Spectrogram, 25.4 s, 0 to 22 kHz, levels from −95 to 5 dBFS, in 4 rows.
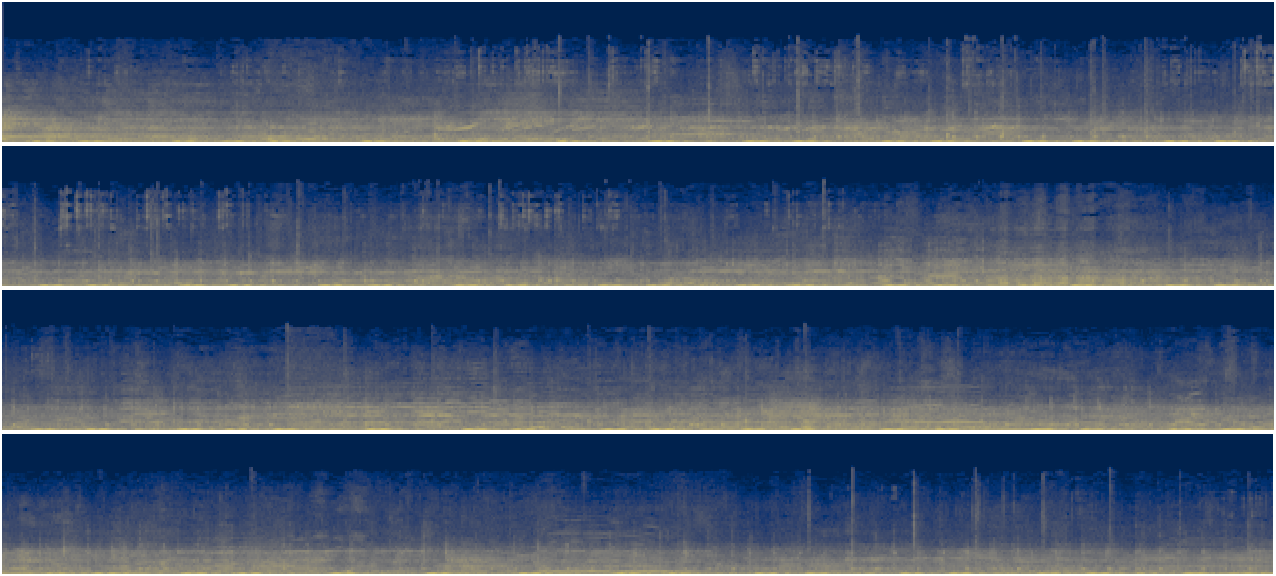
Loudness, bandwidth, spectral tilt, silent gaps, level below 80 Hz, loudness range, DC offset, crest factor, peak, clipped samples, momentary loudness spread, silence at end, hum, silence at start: -24 LUFS; 11.5 kHz; -6 dB/octave; none; -22 dBFS; 1 LU; under 0.1%; 14 dB; -8 dBFS; under 0.1%; 3 LU; 0 s; none; 0 s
